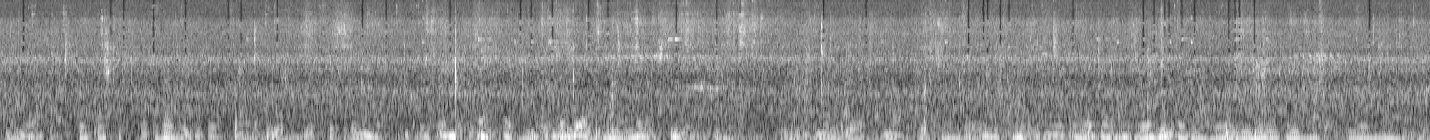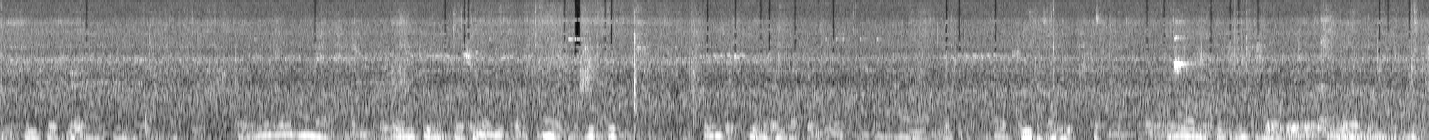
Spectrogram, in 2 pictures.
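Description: Several men talk calmly nearby outdoors.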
